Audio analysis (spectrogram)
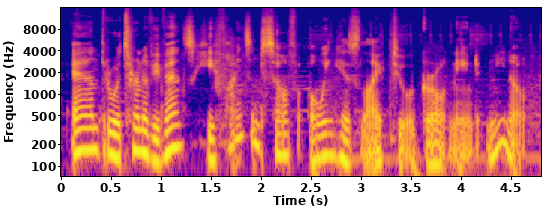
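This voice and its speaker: Lively intonation from a man at a fairly high pitch and moderate pace, with noticeable background noise. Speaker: manga youtuber. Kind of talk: video review monologue. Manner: soft-spoken; casual.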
